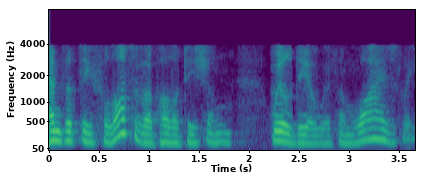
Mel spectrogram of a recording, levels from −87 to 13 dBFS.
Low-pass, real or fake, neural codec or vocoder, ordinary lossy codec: 7.2 kHz; real; none; AAC, 16 kbps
